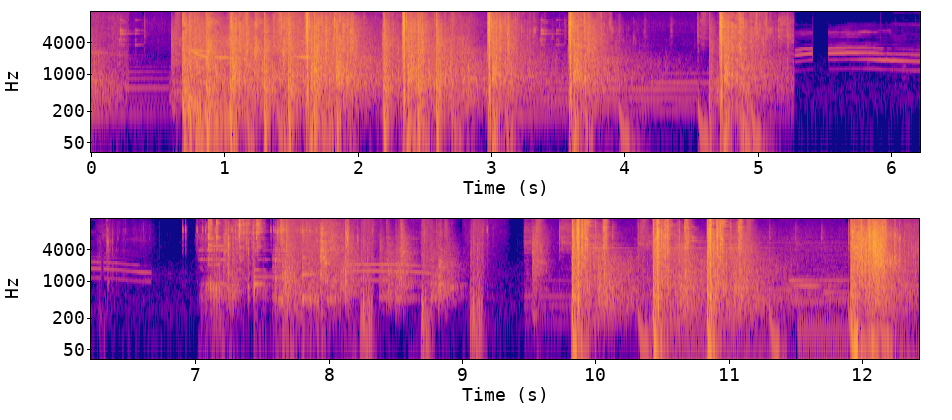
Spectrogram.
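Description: Gunfire in the survival game Rust arrives in dense bursts of rapid shots with metallic clinks, stopping for a short quiet gap near the middle and then firing again hard. The shots are loud and close, with no talking.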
